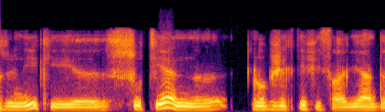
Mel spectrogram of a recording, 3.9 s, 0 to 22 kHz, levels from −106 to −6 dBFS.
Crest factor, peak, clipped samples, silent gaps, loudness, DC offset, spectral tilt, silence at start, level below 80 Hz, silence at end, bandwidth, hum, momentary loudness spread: 12 dB; -2 dBFS; under 0.1%; none; -16 LUFS; under 0.1%; -6 dB/octave; 0 s; -56 dBFS; 0 s; 8 kHz; none; 7 LU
